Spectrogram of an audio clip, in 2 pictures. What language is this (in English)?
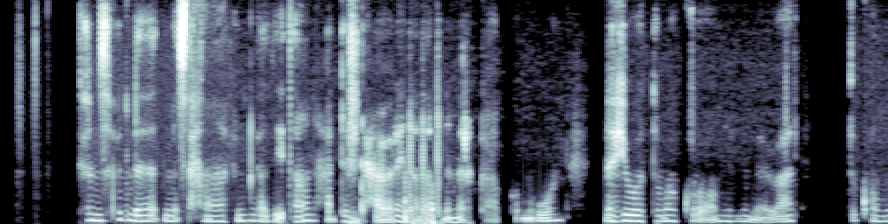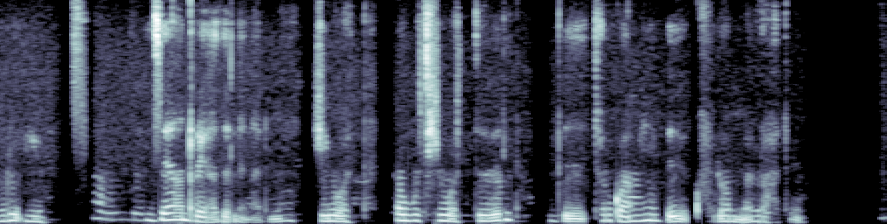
Tigrinya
